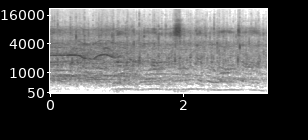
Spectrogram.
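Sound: audience applause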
